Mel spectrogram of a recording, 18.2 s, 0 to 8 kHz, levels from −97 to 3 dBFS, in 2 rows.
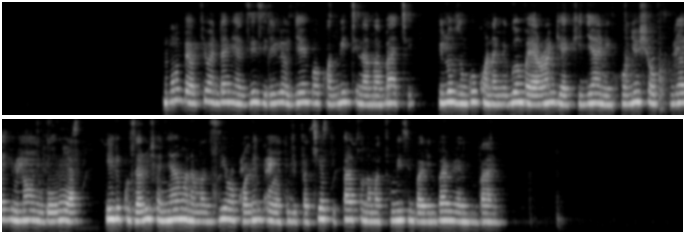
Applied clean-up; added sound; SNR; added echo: neural mask model DeepFilterNet 3.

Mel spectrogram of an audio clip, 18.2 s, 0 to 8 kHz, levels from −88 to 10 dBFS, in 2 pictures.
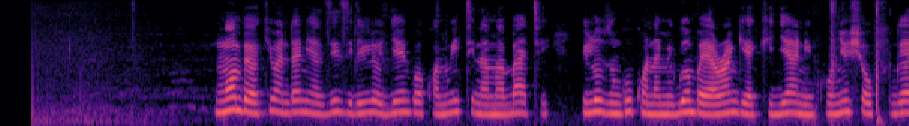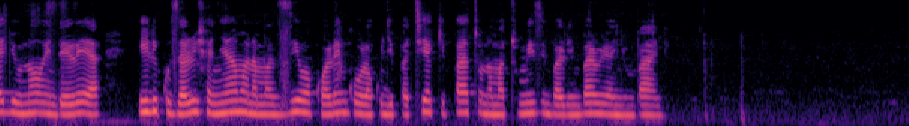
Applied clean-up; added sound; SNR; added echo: none; none; none; none.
